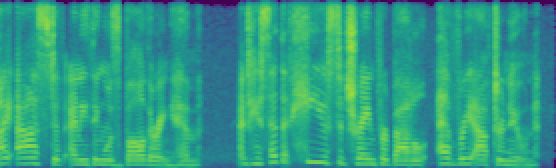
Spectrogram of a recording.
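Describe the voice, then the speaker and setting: An actress playing a confident, composed heroic leader with a playful side in a video game, speaking in an assured, wry manner. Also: female voice, fairly high pitch, brisk, creaky, a bit bright, dry recording. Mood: earnest, assured. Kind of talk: video game character dialogue. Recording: music behind the voice.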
